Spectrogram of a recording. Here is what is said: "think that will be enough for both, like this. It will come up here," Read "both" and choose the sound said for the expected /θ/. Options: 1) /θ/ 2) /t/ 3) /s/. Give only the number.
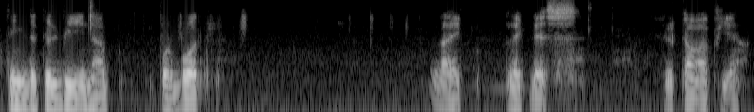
2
